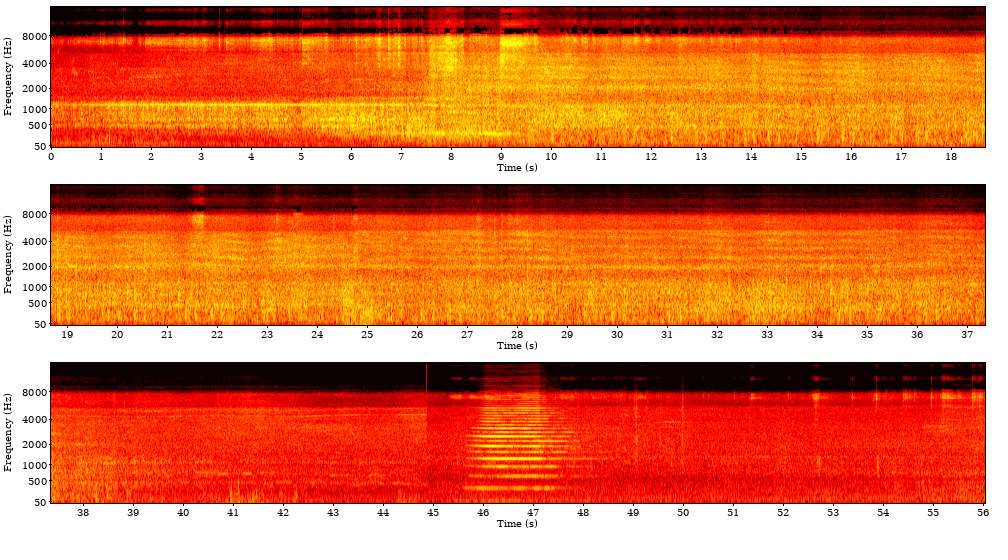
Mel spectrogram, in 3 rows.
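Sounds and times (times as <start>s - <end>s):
high wheel squeal: 0.0s - 9.9s
train wheels clattering on rails: 0.0s - 41.3s, 51.3s - 56.0s.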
